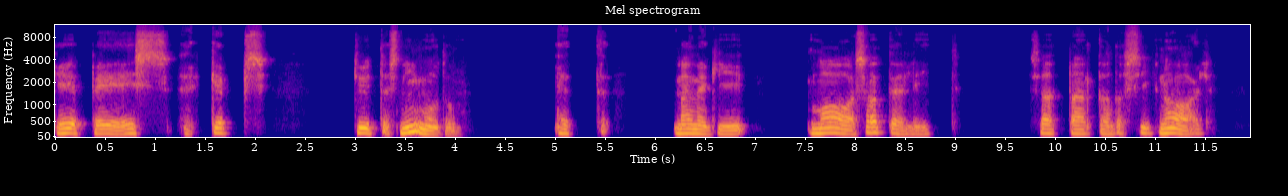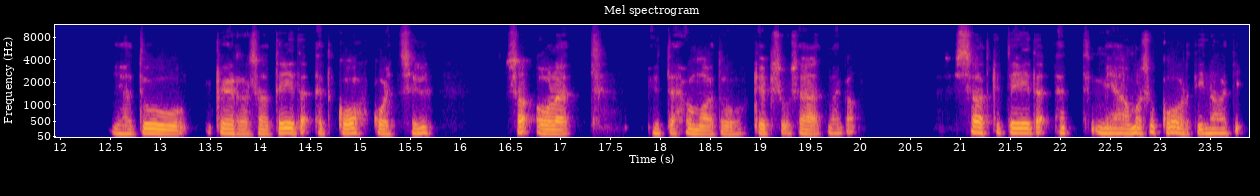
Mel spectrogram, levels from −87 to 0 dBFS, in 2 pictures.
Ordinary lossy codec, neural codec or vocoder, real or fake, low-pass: Opus, 16 kbps; none; real; 10.8 kHz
